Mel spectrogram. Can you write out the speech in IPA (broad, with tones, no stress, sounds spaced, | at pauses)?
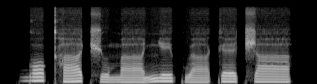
ɡ ɔ˦ kʰ a˨˦ t͡ʃ ʊ˨ m aː˨ ɲ e˦ kʷ aː˨ k ɛ˦ t͡ʃ aː˦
